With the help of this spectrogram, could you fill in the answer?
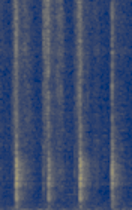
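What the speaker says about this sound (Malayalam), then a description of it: "സവാള നന്നായിട്ട് അരിഞ്ഞ് കഴുകി തൊലി പൊളിച്ച് കഴുകി അരിഞ്ഞെടുക്കുക." A knife chopping onions on a board, four crisp, evenly spaced cuts in quick succession, close and clear with nothing else around.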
